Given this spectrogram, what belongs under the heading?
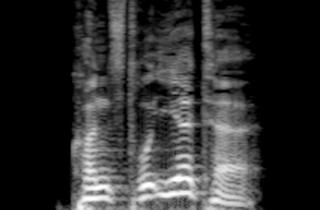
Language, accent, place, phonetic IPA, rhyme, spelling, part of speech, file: German, Germany, Berlin, [kɔnstʁuˈiːɐ̯tə], -iːɐ̯tə, konstruierte, adjective / verb, De-konstruierte.ogg
- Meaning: inflection of konstruiert: 1. strong/mixed nominative/accusative feminine singular 2. strong nominative/accusative plural 3. weak nominative all-gender singular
